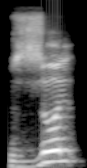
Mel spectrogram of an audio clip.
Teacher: زا جو ہے سٹی سے ادا ہونے والا ہے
